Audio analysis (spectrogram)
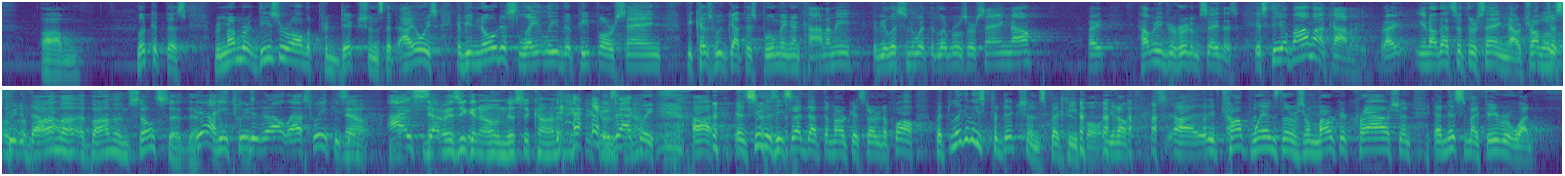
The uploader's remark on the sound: at a conference with conservative leaders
